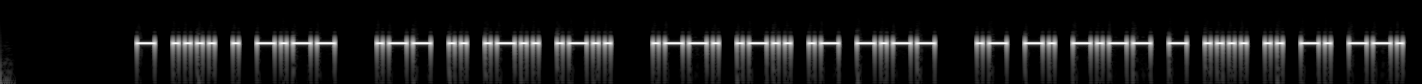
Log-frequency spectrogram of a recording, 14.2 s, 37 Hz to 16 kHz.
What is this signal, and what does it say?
Morse code, heard as a keyed tone, about 20 wpm, 700 Hz. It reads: THEY WILL PLAY ANYTHING
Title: Sentences from Top 1000 Words - Review Part 4 - 20wpm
